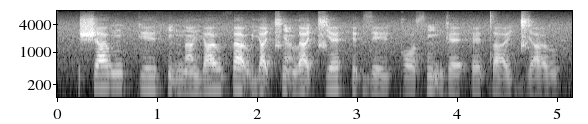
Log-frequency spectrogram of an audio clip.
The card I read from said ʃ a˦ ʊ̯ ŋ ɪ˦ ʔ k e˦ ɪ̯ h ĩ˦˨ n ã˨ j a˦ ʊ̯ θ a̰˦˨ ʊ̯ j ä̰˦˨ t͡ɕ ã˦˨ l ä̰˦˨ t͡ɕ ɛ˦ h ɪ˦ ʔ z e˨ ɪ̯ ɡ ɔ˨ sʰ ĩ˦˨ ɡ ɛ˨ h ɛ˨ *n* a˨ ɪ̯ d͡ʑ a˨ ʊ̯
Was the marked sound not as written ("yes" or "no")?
yes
